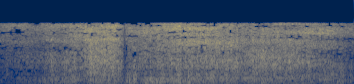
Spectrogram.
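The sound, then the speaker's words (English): A woman sketches with a pencil on paper, captured with highly sensitive microphones for a musical composition, in a continuous, dry scratchy hiss, strokes blending into one another at a steady, fairly loud level, with no voices. “She's sketching with a pencil.”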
